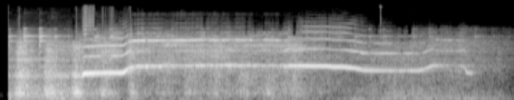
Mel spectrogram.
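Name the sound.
train passing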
